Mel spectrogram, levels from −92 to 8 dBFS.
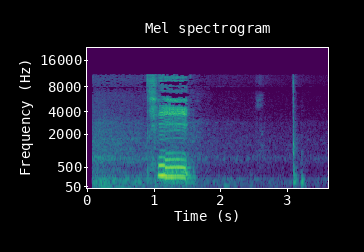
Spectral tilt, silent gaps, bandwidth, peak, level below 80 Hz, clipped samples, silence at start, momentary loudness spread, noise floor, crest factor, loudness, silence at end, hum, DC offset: -3 dB/octave; none; 11.5 kHz; 0 dBFS; -54 dBFS; under 0.1%; 0.2 s; 27 LU; -57 dBFS; 20 dB; -15 LUFS; 0.5 s; none; under 0.1%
